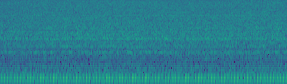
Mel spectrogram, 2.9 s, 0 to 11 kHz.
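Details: 1999 Saab 9-3 after a crank-no-start, with a healthy signal now showing. Steady, even idle with a smooth low rumble and no misses or knocks; the engine is running cleanly.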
